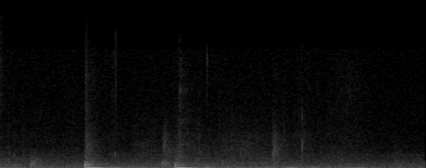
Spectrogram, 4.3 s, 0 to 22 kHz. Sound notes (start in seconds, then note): 0.8 footsteps thudding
